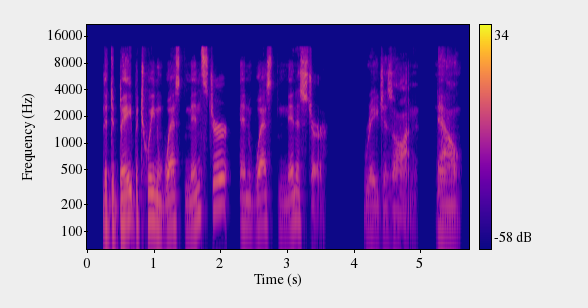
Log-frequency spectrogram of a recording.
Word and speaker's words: Westminster: officially listed as yeah Westminster okay Westminster but Westminister like the minister from the West that it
